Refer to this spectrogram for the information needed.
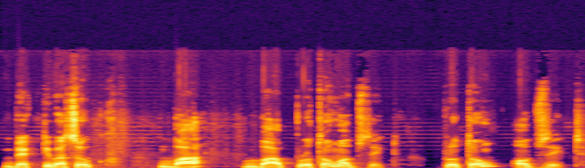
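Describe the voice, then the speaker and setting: A man's voice: medium pitch, animated, slow, darkish tone. A man teaching a grammar lesson step by step, dictating in short, repeated phrases as he writes.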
